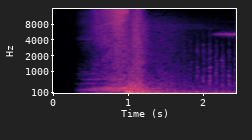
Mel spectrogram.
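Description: Whoosh sound effect of an animated logo intro. It starts about a third of a second in, swells to a peak around one second and eases off, over a steady low drone.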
